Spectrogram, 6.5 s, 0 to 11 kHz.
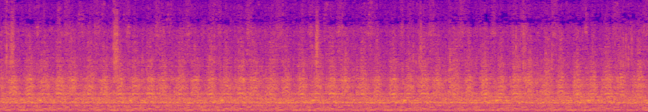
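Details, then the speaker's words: M35A2 military truck diesel, no fuel reaching the rail yet: slow, labored cranking at about one compression beat per second with no catch; batteries getting tired. Slow cranking from weak batteries. "starting to get a little something mm-hmm our batteries are getting tired though we got two more over there if we need them"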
